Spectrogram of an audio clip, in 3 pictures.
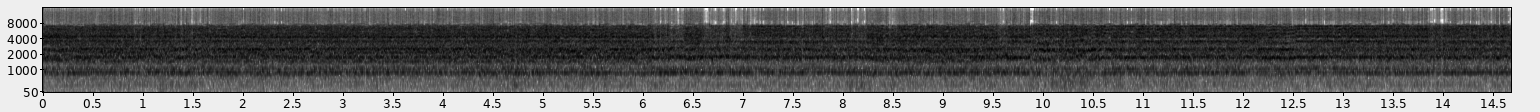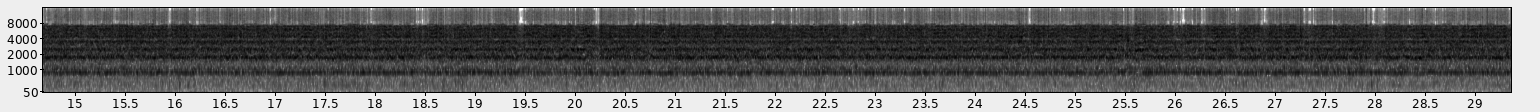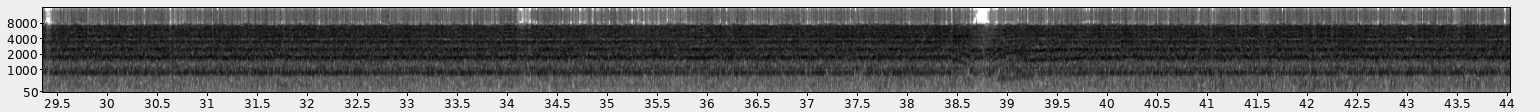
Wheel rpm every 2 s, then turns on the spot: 210, 210, 210, 230, 220, 220, 230, 230, 230, 230, 230, 230, 230, 230, 230, 230, 230, 230, 230, 180, 230, 230.
none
